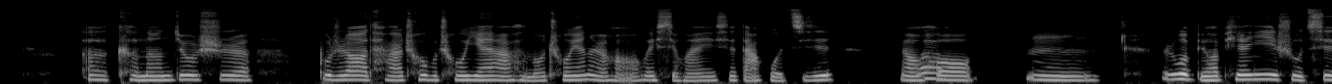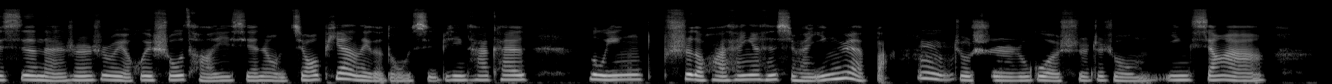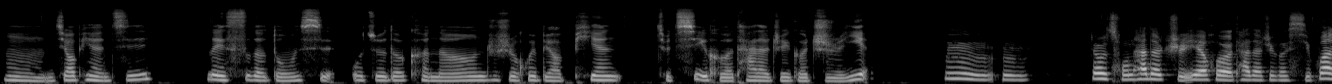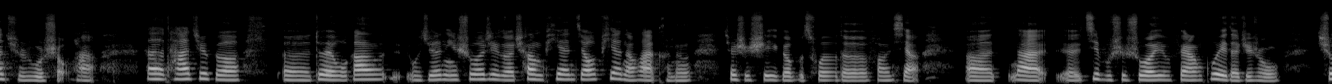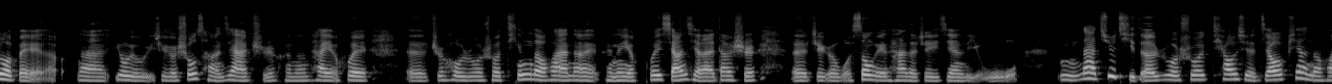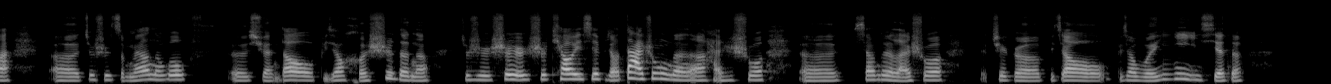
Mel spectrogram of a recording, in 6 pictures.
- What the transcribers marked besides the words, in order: teeth sucking
- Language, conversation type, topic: Chinese, advice, 怎样挑选礼物才能不出错并让对方满意？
